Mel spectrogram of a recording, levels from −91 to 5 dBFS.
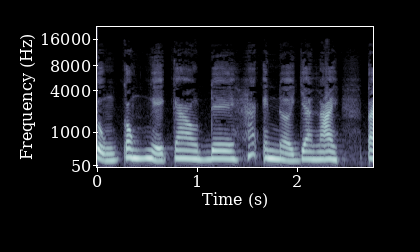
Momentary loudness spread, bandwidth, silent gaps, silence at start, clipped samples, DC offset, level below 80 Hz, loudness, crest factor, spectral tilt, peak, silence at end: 4 LU; 8.4 kHz; none; 0 s; under 0.1%; under 0.1%; -64 dBFS; -19 LUFS; 16 dB; -8 dB/octave; -2 dBFS; 0 s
